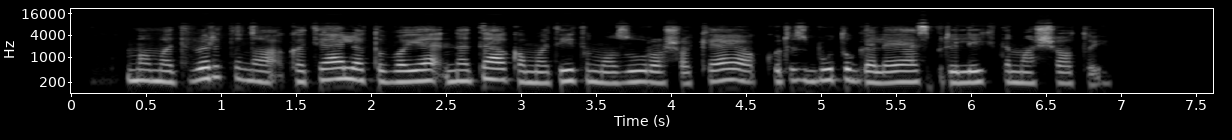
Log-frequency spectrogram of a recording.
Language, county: Lithuanian, Utena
